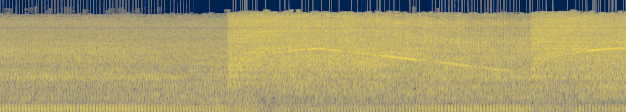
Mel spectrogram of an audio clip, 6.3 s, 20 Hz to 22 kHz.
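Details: $100 4,000-watt generator restarted after a brief interruption, not fully cold: a loud, even drone at constant speed with no misses, surging or knocks. The generator engine is running healthy.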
